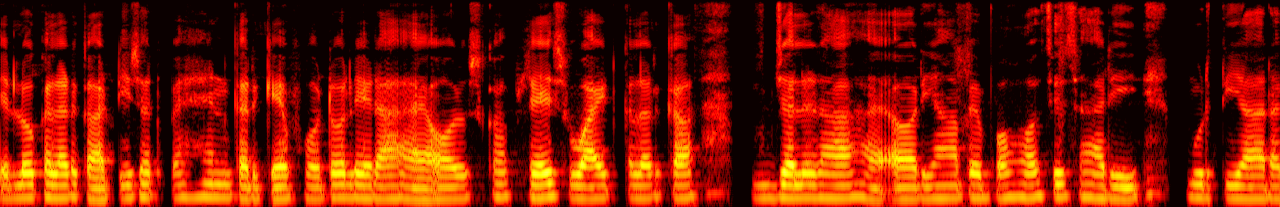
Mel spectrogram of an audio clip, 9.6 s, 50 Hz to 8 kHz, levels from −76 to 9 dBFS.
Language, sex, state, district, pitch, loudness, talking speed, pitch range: Hindi, male, Bihar, West Champaran, 135 Hz, -18 LUFS, 180 wpm, 130-140 Hz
